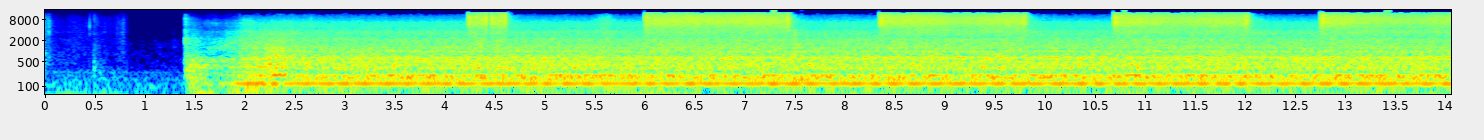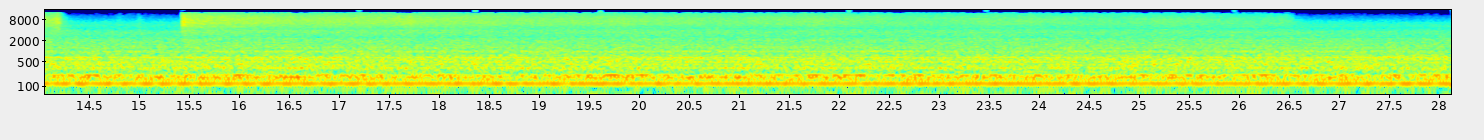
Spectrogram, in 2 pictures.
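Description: A spray booth's ventilation starts up about two seconds in and runs on as a steady low hum and rush. Over it, a gravity-feed spray gun hisses as it sprays pre-cat lacquer: five short passes of a second or so each, then one long pass of about ten seconds that stops shortly before the end.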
